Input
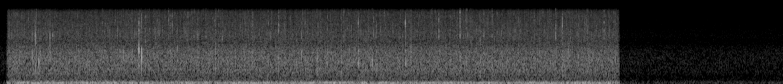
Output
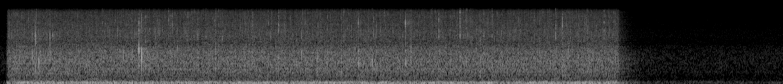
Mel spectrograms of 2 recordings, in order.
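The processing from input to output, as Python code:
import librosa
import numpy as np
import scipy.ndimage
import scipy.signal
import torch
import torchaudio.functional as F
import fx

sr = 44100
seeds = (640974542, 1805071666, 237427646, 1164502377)

y = fx.rev_plate(x, sr, seeds[0], rt60_s=0.8, hf_ratio=0.65, predelay_ms=0, drr_db=8.0)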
